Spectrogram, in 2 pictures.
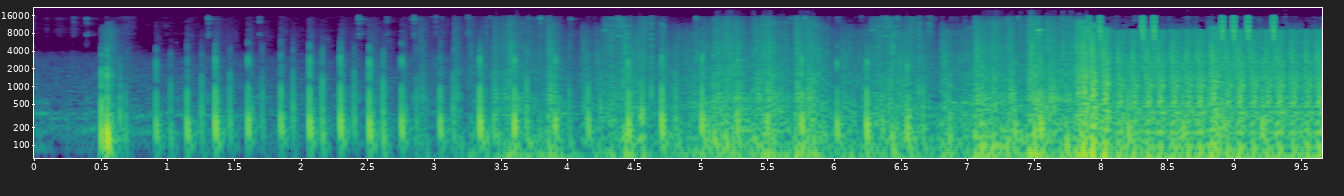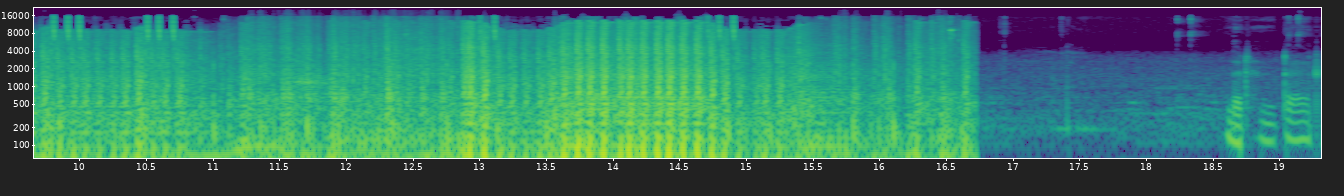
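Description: Gunfire in a shooter game built in Unreal Engine: scattered single shots give way to long rapid automatic bursts that grow louder and denser, then cut off abruptly, leaving quiet room tone with a voice speaking near the end.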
